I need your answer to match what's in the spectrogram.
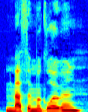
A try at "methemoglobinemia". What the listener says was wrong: Yes, methemoglobin-mia. And add a Mia on it. Methemoglobin-mia.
